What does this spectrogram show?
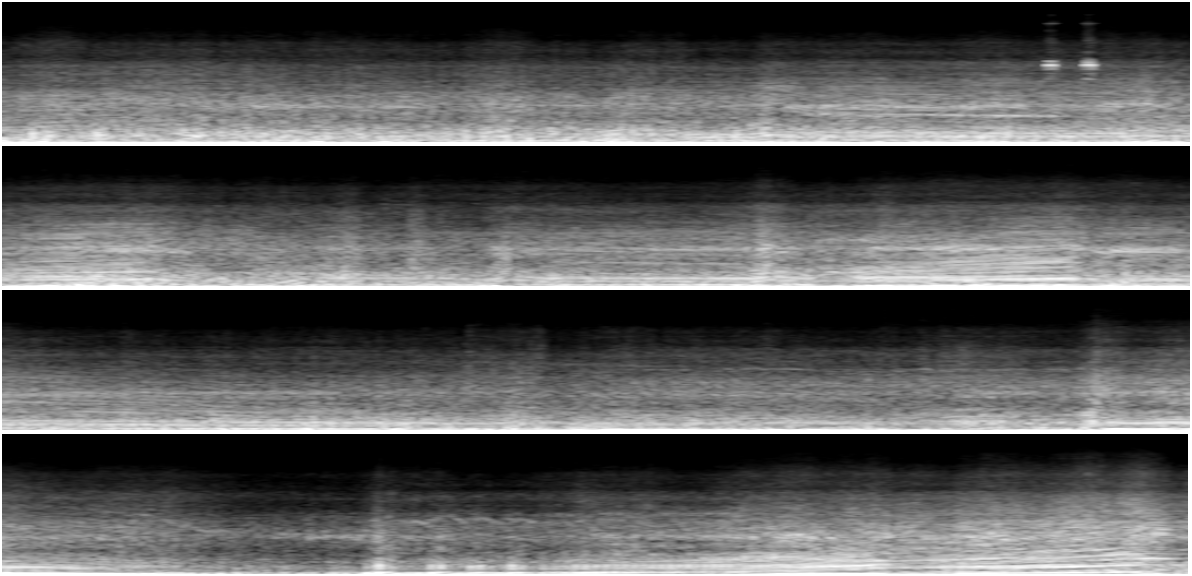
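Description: Honda Africa Twin motorcycle engine under way, its pitch rising as it accelerates and falling as it eases off, several times over, with a steady rush of road and wind noise.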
